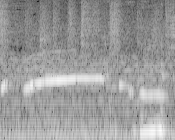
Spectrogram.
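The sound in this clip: Someone whistles a short tune: a long, clear note that rises slightly, then a briefer, lower note. The whistling is moderately loud over faint background noise.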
